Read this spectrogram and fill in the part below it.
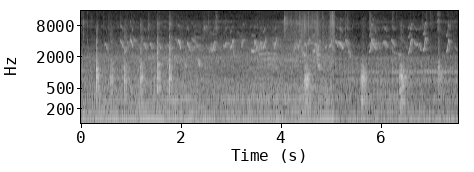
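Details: Newly hatched chicks keep up constant high-pitched peeping, with regular tapping knocks; a steady low mechanical hum runs through the first five seconds, then stops.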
